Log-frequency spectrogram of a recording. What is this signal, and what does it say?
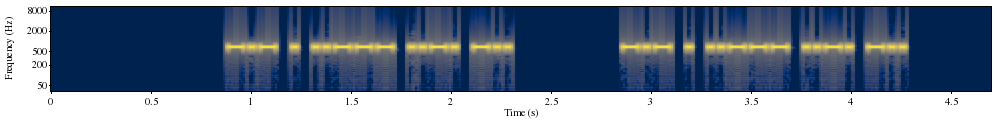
Morse code, heard as a keyed tone, about 44 wpm, 700 Hz. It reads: KE2FD KE2FD
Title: USA Call Signs - 5 Characters - Repeated 2x - 45wpm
